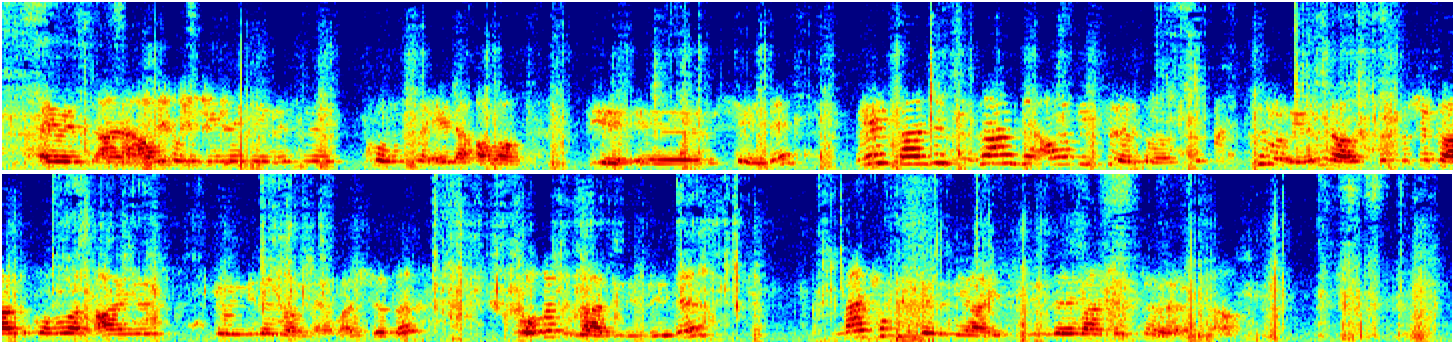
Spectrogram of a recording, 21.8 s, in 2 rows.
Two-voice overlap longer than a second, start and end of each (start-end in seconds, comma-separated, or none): 0.7-2.1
